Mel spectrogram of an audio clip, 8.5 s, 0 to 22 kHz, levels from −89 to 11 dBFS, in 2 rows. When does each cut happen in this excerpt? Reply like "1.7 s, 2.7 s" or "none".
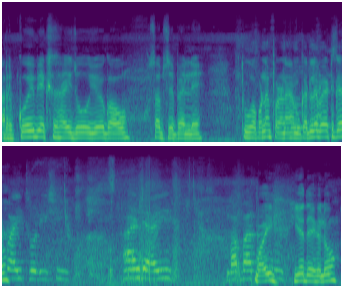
2.8 s

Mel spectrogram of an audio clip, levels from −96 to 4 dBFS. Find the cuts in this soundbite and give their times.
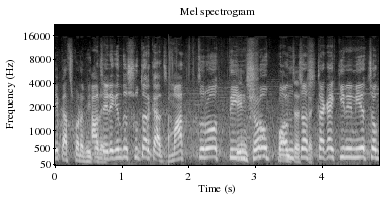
1.7 s

